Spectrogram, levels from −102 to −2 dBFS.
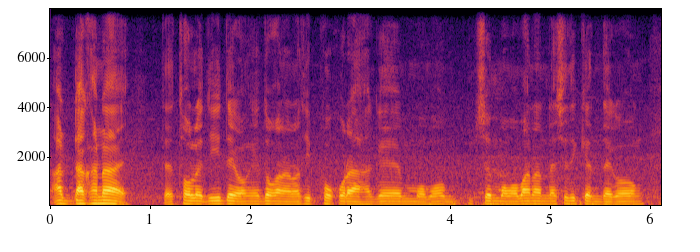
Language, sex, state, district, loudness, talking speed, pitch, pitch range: Chakma, male, Tripura, Dhalai, -19 LUFS, 145 wpm, 110 Hz, 105-120 Hz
